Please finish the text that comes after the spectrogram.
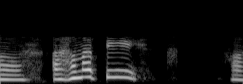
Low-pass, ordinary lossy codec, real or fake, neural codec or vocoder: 3.6 kHz; none; fake; codec, 16 kHz, 4 kbps, FunCodec, trained on Chinese and English, 50 frames a second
